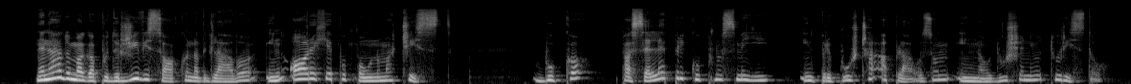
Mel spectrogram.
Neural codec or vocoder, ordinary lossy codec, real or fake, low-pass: none; none; real; 14.4 kHz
